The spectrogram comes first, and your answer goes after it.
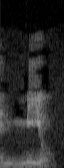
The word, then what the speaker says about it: mío: An accent on the E. Mío. If there would be no accent, you would say mío, but it means nothing, all right? So as there is an accent, you say mío.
